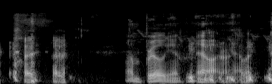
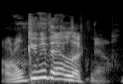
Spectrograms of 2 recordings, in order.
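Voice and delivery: mock annoyance; 7 semitones higher, 6 dB louder, faster than usual. Character scolds companion.

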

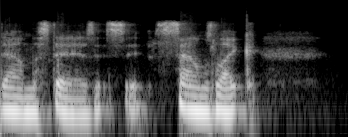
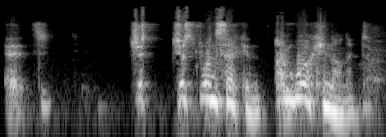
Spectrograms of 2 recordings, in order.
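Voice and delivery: flustered Henri; 8 semitones higher, faster than usual. Acted. GM voices Henri working lock.

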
